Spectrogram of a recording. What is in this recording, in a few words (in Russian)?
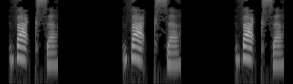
"Vaksa", russian dog names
